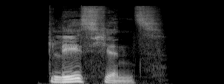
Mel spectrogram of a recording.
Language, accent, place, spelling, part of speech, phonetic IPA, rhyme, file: German, Germany, Berlin, Gläschens, noun, [ˈɡlɛːsçəns], -ɛːsçəns, De-Gläschens.ogg
- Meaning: genitive of Gläschen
